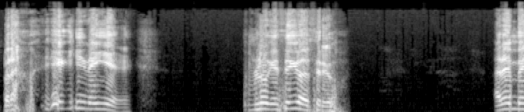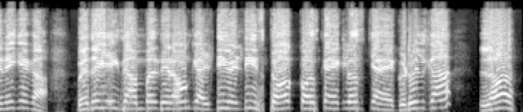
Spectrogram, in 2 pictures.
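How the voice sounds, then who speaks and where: A man's voice: high-pitched, bright, forceful tone, no room sound, poor audio. A male commerce teacher lecturing a class playfully, often checking that students follow and mixing English phrases into his talk.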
